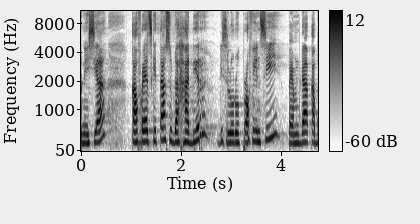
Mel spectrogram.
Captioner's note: non-english speech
